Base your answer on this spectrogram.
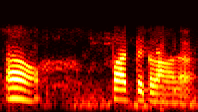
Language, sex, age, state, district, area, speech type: Tamil, female, 18-30, Tamil Nadu, Thanjavur, urban, conversation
